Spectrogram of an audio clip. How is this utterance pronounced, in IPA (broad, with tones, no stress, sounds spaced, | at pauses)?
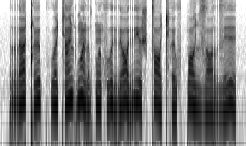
r ɐ˧˥˧ ǃ ø˧˥˧ kʷʰ œ˧ c ɐ̃˧˥˧ ʎ ɡʷ ɐ̃˥˨ r kʷ œ̃˧ xʷ ʊ˧˥˧ rʲ ɔ˧˥˧ rʲ ø˥˨ ʃ t ɔ˥˨ cʰ ø˧ xʷ p ɔ˥˨ ʎ z ɔ˧ r z ɪ˧˥˧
